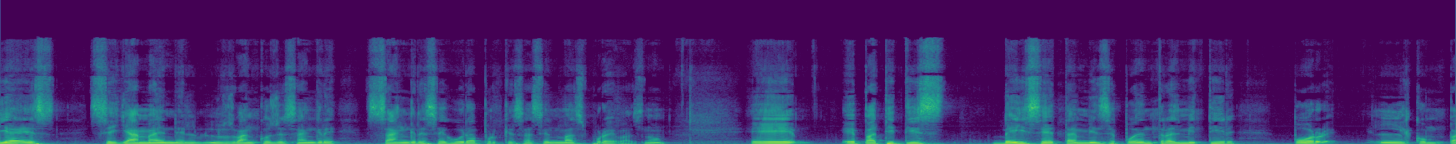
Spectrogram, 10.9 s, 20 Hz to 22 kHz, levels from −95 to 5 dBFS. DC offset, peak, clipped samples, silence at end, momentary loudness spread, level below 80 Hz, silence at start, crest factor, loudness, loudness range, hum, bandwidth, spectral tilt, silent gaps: under 0.1%; -4 dBFS; under 0.1%; 0 s; 13 LU; -34 dBFS; 0 s; 18 dB; -21 LUFS; 4 LU; none; 16.5 kHz; -6 dB/octave; none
